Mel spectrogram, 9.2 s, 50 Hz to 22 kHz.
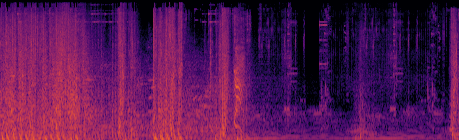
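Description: Rapid bursts of gunfire from a Cyberpunk 2077 firefight on PS5 Pro, loud volleys in the first half giving way to sparser, quieter shots and echoing tails later.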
